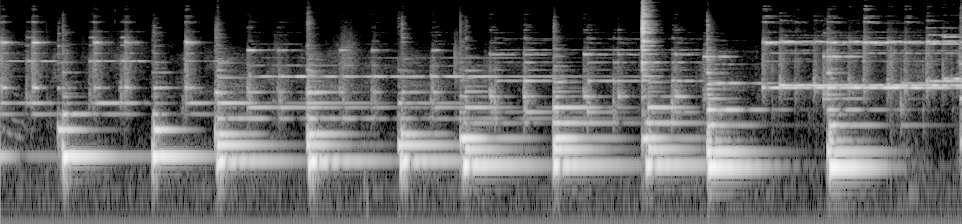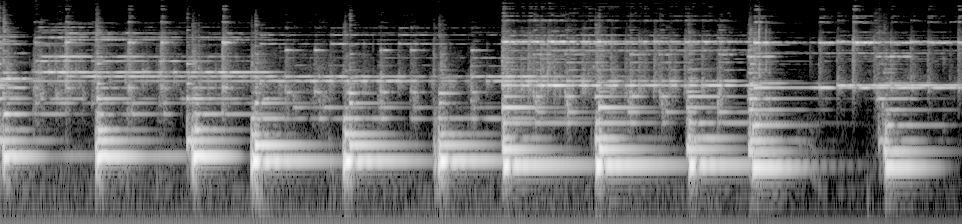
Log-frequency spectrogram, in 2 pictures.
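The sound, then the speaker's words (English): Handbells or chimes ring out a steady, rhythmic melody, each struck note sharp at the attack and ringing on, with layered high tones shimmering in the second half. Clear, no voices. “So there are lots of different ways to play the bells, which it's very exciting to see how a composer uses different techniques.”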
